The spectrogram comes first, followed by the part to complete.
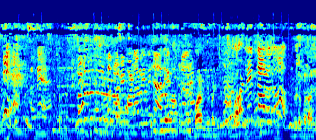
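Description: Several adults and children talking and calling out over each other, with background music playing under the voices.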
